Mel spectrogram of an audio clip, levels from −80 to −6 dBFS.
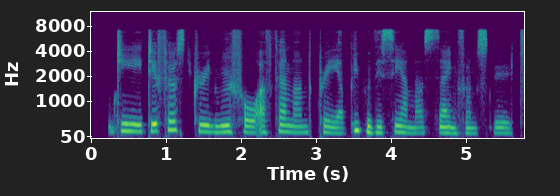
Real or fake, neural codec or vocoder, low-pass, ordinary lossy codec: fake; codec, 16 kHz, 0.5 kbps, X-Codec, HuBERT features, trained on balanced general audio; 7.2 kHz; none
